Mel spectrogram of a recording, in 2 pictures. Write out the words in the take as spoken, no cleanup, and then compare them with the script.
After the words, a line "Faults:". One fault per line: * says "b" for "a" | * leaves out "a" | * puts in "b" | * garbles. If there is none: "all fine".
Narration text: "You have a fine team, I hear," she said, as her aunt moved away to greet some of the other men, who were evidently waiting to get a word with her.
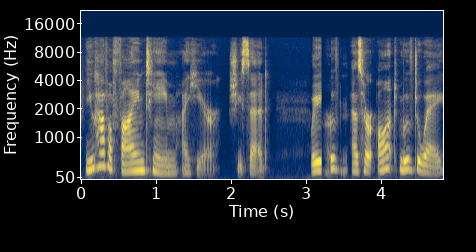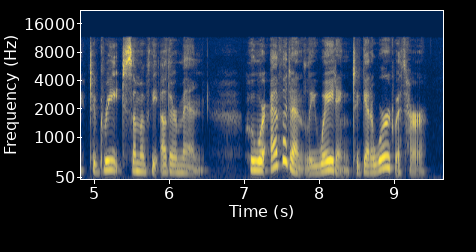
"You have a fine team, I hear," she said, [garbled] as her aunt moved away to greet some of the other men, who were evidently waiting to get a word with her.
Faults:
* garbles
